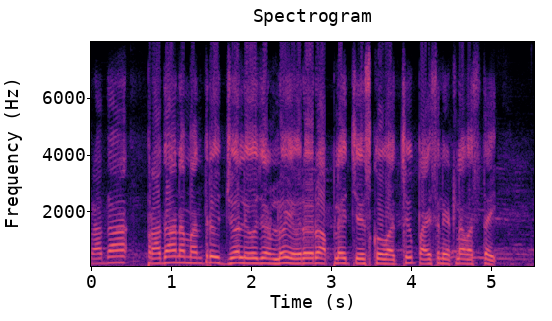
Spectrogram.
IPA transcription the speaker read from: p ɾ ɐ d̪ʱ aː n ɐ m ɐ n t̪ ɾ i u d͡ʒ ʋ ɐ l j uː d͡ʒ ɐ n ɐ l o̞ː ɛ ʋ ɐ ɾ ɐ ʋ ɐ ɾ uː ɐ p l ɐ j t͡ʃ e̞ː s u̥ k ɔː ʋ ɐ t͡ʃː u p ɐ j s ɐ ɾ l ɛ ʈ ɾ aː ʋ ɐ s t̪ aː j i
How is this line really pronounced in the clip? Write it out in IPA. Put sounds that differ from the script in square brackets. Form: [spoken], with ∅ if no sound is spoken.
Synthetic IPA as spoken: p ɾ ɐ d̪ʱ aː n ɐ m ɐ n t̪ ɾ i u d͡ʒ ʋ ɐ l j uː d͡ʒ ɐ n ɐ l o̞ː ɛ ʋ ɐ ɾ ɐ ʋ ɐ ɾ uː ɐ p l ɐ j t͡ʃ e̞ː s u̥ k ɔː ʋ ɐ t͡ʃː u p ɐ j s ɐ [∅] l ɛ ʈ [l] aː ʋ ɐ s t̪ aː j i

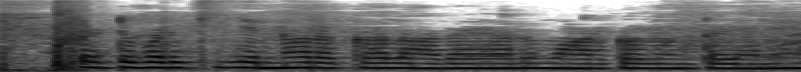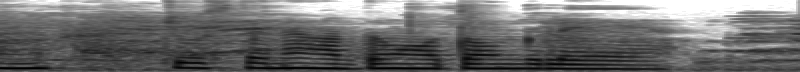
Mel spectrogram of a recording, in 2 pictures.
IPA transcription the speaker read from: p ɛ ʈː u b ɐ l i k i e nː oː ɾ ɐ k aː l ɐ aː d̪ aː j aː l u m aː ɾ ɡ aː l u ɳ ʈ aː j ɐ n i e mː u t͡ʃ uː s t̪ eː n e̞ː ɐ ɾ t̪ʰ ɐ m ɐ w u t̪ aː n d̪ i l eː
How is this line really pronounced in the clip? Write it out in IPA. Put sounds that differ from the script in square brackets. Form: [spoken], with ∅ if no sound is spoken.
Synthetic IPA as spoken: p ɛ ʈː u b ɐ [ɽ] i k i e nː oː ɾ ɐ k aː l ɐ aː d̪ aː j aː l u m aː ɾ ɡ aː l u ɳ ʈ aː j ɐ n i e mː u t͡ʃ uː s t̪ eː n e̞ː ɐ ɾ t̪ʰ ɐ m ɐ w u t̪ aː n d̪ i l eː

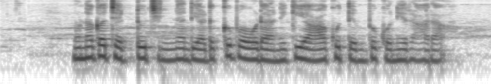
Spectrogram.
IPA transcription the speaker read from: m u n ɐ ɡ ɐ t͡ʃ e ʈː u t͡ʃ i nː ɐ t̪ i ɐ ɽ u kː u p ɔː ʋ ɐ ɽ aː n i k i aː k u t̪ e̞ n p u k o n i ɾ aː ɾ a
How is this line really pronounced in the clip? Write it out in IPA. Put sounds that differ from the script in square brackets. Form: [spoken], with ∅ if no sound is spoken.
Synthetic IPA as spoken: m u n ɐ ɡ ɐ t͡ʃ e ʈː u t͡ʃ i nː ɐ [d̪] i ɐ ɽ u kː u p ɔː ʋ ɐ ɽ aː n i k i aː k u t̪ e̞ [m] p u k o n i ɾ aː ɾ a

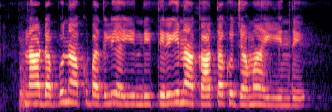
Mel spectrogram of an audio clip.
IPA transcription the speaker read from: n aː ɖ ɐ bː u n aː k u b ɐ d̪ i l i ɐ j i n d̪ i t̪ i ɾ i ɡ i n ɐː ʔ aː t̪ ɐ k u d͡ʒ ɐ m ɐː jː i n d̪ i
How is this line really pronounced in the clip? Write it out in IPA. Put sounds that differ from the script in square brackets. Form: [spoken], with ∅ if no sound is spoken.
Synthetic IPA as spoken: n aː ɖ ɐ bː u n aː k u b ɐ d̪ i l i ɐ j i n d̪ i t̪ i ɾ i ɡ i n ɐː [k] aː t̪ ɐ k u d͡ʒ ɐ m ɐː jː i n d̪ i

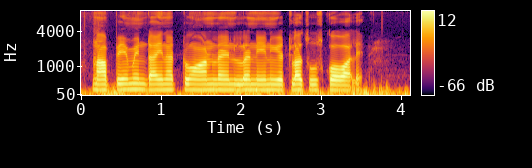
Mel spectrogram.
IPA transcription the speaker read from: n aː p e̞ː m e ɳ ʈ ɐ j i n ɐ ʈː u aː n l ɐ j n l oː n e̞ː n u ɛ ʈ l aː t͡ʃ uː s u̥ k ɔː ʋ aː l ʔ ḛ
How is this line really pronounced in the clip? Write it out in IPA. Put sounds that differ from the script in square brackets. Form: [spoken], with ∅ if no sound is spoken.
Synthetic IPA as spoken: n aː p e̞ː m e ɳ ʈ ɐ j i n ɐ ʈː u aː n l ɐ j n l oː n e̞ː n u ɛ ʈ l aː t͡ʃ uː s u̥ k ɔː ʋ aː l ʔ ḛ

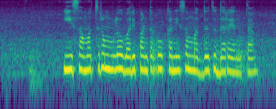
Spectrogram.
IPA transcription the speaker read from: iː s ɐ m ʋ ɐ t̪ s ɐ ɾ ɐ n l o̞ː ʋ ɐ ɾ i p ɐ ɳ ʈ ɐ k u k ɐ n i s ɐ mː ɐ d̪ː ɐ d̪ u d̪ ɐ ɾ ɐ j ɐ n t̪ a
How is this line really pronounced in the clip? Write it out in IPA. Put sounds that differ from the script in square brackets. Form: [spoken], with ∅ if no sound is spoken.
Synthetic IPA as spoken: iː s ɐ m ʋ ɐ t̪ s ɐ ɾ ɐ [m] l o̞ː ʋ ɐ ɾ i p ɐ ɳ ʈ ɐ k u k ɐ n [iː] s ɐ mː ɐ d̪ː ɐ [t̪] u d̪ ɐ ɾ ɐ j ɐ n t̪ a

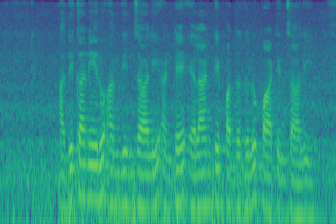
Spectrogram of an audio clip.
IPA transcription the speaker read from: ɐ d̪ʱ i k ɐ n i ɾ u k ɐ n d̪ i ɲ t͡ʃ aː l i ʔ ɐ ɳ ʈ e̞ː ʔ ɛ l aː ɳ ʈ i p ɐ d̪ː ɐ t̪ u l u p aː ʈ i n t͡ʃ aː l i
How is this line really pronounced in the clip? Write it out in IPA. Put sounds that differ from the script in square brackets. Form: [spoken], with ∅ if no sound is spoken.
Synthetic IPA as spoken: ɐ d̪ʱ i k ɐ n [iː] ɾ u [ʔ] ɐ n d̪ i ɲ t͡ʃ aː l i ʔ ɐ ɳ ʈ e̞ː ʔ ɛ l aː ɳ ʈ i p ɐ d̪ː ɐ t̪ u l u p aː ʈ i [ɲ] t͡ʃ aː l i

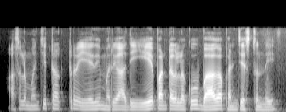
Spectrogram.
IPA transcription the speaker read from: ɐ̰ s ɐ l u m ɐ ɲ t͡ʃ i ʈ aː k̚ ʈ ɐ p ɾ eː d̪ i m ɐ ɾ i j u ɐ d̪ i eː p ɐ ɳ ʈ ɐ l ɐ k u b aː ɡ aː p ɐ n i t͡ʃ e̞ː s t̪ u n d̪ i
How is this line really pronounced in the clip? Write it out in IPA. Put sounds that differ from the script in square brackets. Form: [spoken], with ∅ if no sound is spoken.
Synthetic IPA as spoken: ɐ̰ s ɐ l u m ɐ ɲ t͡ʃ i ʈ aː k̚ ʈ ɐ [∅] ɾ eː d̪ i m ɐ ɾ i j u ɐ d̪ i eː p ɐ ɳ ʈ ɐ l ɐ k u b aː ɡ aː p ɐ n i t͡ʃ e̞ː s t̪ u n d̪ i

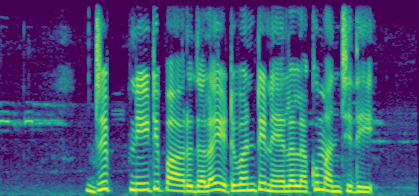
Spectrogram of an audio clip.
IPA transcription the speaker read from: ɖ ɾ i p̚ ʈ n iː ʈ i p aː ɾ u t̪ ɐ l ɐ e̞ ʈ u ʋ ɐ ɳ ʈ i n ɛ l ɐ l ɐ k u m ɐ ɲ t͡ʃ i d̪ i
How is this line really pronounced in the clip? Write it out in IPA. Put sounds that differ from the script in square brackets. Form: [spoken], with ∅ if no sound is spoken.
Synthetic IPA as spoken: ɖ ɾ i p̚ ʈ n iː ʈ i p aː ɾ u [d̪] ɐ l ɐ e̞ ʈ u ʋ ɐ ɳ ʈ i n [ɛː] l ɐ l ɐ k u m ɐ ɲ t͡ʃ i d̪ i

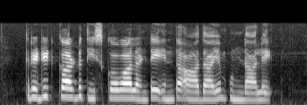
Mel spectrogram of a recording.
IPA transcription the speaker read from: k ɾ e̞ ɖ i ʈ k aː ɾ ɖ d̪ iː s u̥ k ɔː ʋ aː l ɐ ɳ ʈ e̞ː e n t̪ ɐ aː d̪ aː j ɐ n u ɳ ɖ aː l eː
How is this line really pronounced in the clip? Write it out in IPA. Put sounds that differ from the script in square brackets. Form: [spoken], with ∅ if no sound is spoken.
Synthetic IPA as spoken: k ɾ e̞ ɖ i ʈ k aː ɾ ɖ [t̪] iː s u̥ k ɔː ʋ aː l ɐ ɳ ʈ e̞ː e n t̪ ɐ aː d̪ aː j ɐ [m] u ɳ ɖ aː l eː

